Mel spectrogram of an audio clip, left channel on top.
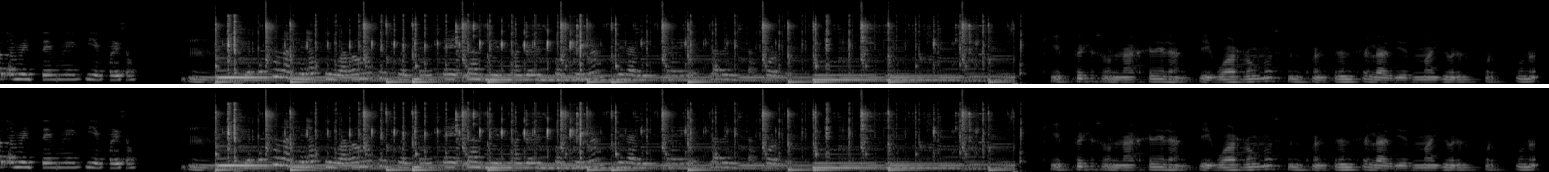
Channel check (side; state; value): both; identical; correlation 1.00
